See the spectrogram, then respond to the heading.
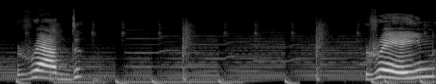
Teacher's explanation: відповідного до нього українського звука тим що його вимова позбавлена вібрації під час вимови англійського р кінчик язика загострений піднятий у напрямку до горішнього піднебіння але не торкається його він залишається нерухомим Давайте спробуємо вимовити слова Red Rain [музика] [оплески]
